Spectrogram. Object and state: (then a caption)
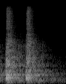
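Hollow-sounding empty basin. A large empty basin is struck twice, giving two hollow, ringing knocks that fade quickly. The basin sounds hollow and bad before any water is poured in, much like rain on a tin roof.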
